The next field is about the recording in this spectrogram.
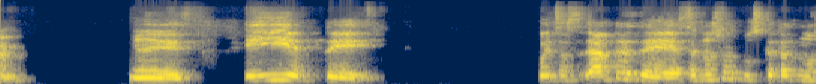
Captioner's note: speaking Spanish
